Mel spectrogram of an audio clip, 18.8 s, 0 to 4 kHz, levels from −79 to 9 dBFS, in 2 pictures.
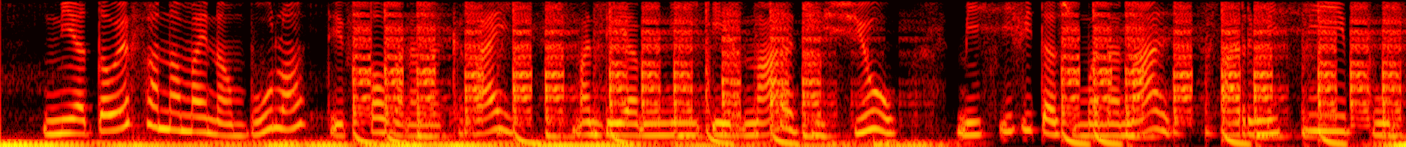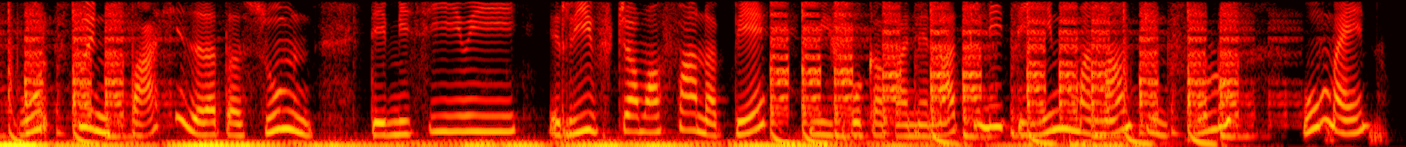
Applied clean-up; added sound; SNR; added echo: none; Drum kit + Purr; -2 dB; none.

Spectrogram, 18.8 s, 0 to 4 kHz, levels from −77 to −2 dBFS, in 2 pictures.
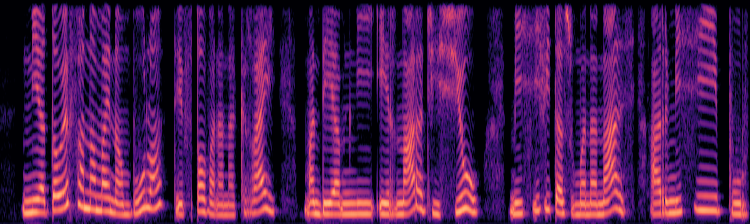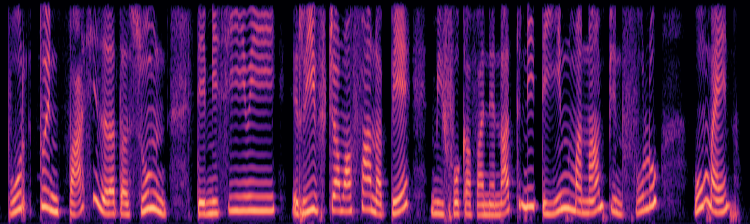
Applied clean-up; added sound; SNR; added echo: none; none; none; none.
